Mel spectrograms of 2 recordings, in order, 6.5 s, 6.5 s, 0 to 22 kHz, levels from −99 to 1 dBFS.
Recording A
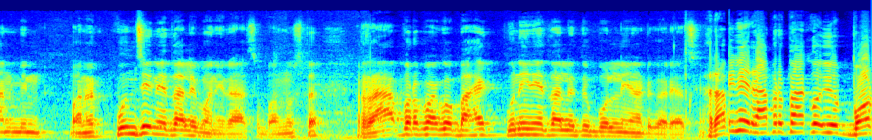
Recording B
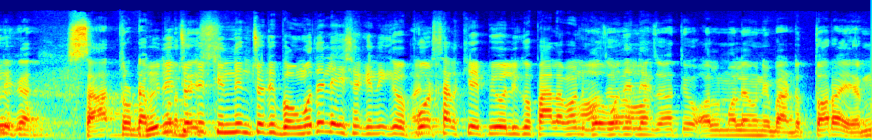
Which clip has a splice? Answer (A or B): A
